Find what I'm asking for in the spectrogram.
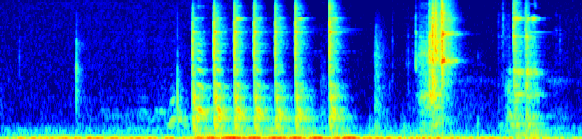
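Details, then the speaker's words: Compression fitting on a valve tightened dry without jointing paste: quick ratchet clicks, then a short high squeak as the fitting pulls up, which warns it may leak later. "Now, that's a noise that I don't like to hear. Like I said, I was always taught if it squeaks, it leaks."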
